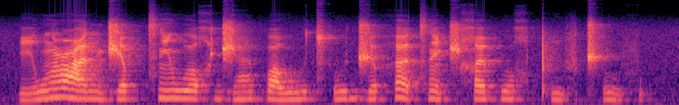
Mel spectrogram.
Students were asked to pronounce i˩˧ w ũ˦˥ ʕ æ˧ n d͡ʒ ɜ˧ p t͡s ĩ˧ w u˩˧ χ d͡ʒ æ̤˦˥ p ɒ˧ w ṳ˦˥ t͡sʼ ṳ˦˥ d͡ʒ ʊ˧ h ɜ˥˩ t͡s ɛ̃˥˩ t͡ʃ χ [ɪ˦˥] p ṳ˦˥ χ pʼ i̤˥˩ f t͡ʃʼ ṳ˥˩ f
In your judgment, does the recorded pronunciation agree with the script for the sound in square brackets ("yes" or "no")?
yes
